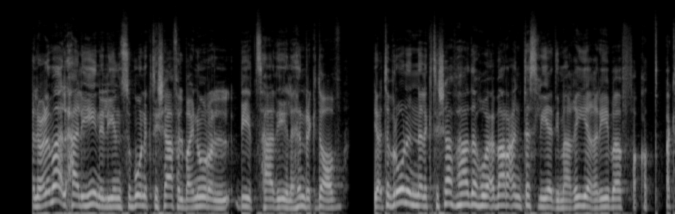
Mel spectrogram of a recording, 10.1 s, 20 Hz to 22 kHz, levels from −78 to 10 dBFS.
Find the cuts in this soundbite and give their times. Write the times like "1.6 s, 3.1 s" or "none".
none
